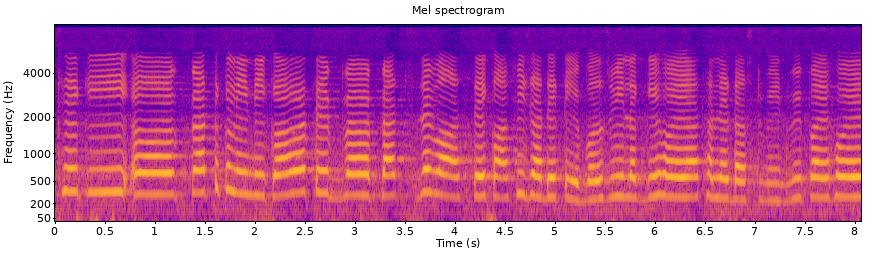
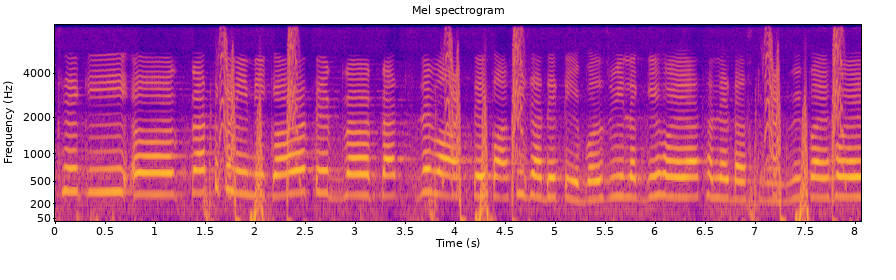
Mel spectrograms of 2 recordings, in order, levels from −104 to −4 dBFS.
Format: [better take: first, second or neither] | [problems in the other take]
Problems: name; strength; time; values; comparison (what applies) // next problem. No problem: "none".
first | background sound (Scratching (performance technique)); 7 dB below the speech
